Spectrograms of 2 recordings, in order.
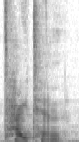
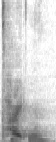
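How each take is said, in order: First: The T is released with a puff of air. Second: The T is a glottal stop, air held back. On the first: "we're not going to release that air. We're not going to say tighten. You could" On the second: "native speakers will say tighten"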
